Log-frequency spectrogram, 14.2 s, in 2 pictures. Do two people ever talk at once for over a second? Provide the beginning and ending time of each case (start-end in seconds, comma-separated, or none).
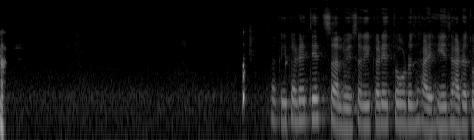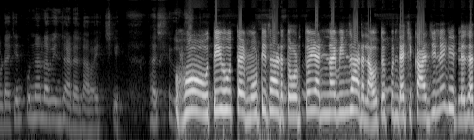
none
